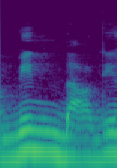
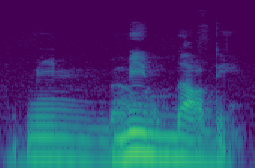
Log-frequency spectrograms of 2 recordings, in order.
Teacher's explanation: Lorsqu'on lit d'une façon continue, le son, le Nun Sakin se change en Mim. Au lieu de dire Min Ba'di, on va dire Mim Ba'di. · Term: Iqlab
